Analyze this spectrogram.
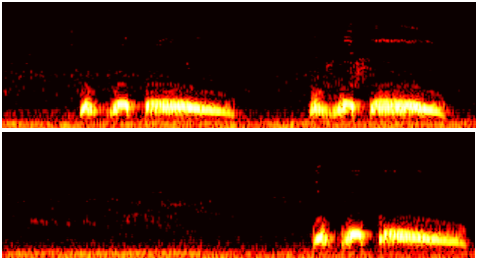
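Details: Spotted dove with khu kham coos. Three low phrases, each two short notes and then a long, smooth coo that drops slightly at the end. Quiet low hum between them.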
